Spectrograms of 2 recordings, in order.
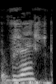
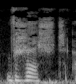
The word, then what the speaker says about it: Wrzeszcz: Hay un barrio de Gdańsk, Wrzeszcz, que tiene 7 consonantes y una sola vocal, Wrzeszcz.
